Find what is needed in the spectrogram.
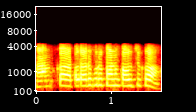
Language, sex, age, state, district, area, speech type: Odia, female, 45-60, Odisha, Gajapati, rural, conversation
